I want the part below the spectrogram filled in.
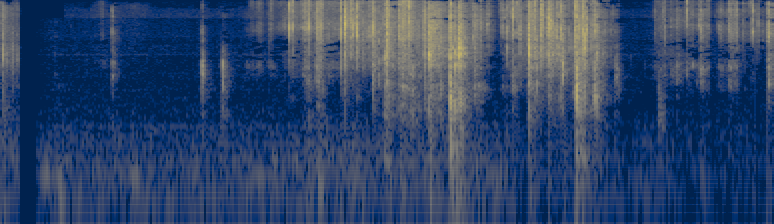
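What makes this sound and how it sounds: A snap-off utility knife blade shaves thick slices off a solid rectangular green Lifebuoy bar soap held in the hand. Faint scrapes give way to a dense run of bright, crisp crackling and crunching cuts, each one short and dry, before the sound thins out to lighter scraping at the end.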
